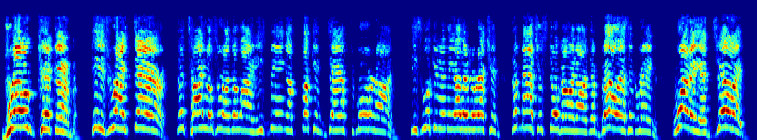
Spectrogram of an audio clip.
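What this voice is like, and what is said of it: Screaming at the top of lungs. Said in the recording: “Screaming literally at the top of my lungs ... I was screaming at the top of my lungs”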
